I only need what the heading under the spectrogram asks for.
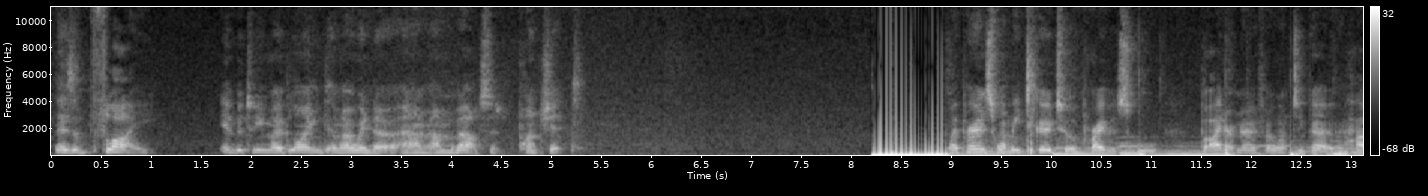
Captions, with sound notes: There's a fly in between my blind and my window and I'm about to punch it. (loud rumbling) My parents want me to go to a private school, but I don't know if I want to go.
